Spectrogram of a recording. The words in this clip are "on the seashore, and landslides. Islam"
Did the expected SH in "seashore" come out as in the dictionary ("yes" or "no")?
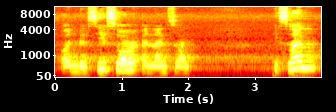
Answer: no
